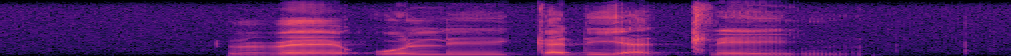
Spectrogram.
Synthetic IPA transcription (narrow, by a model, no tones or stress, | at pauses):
βɛʔʊlɪkʼadijat͡ɬʼeːŋ̩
